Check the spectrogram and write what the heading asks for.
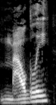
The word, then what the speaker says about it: Mowgli: up by him and Mowgli is supposed to rhyme with cow like Mowgli according to Kipling but that's not the way Papa raised me this guy named everything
